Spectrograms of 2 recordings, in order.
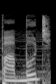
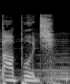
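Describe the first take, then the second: First: The middle consonant is a voiced B sound. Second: The middle consonant is a voiceless P sound. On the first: This is how speakers of another language say it. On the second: This is how the speaker's own language says it.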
